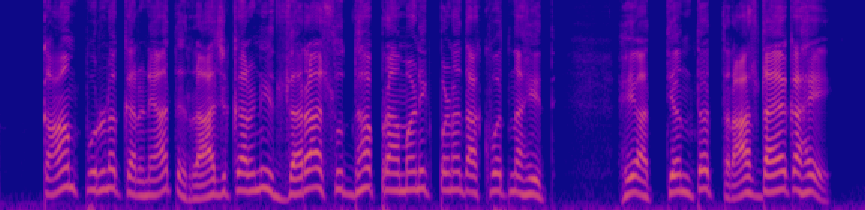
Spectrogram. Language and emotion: Marathi, angry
